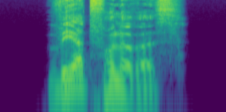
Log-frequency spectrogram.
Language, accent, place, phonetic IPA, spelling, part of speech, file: German, Germany, Berlin, [ˈveːɐ̯tˌfɔləʁəs], wertvolleres, adjective, De-wertvolleres.ogg
- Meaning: strong/mixed nominative/accusative neuter singular comparative degree of wertvoll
